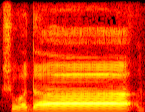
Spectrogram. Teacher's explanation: شہداء کر کے آگے سے حمزہ کو سائلنٹ کر دیں گے، یہاں پہ وقف ہو جائے گا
